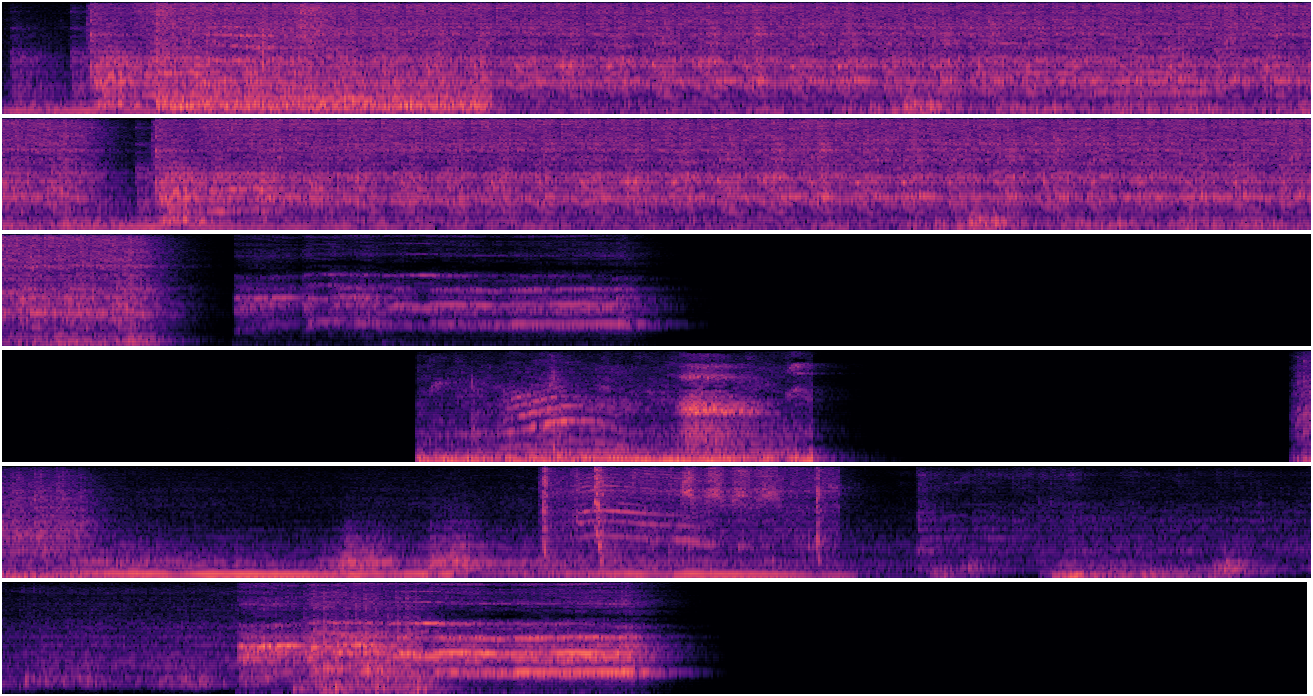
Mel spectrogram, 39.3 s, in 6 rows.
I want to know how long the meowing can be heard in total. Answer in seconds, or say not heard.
5 s.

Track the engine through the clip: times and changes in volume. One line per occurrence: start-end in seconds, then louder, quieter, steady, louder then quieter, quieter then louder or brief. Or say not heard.
0.0-13.8 steady
26.1-34.9 quieter then louder.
